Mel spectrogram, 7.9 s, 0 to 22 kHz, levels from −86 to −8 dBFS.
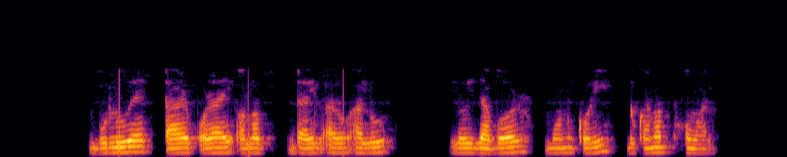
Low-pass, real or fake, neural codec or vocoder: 3.6 kHz; real; none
